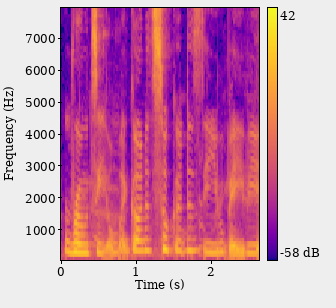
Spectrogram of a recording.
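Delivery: high-pitched, gushing mom voice; doting mom greeting. Acted. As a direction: act out a mother cooing at her returning son. Voices mom greeting her son.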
